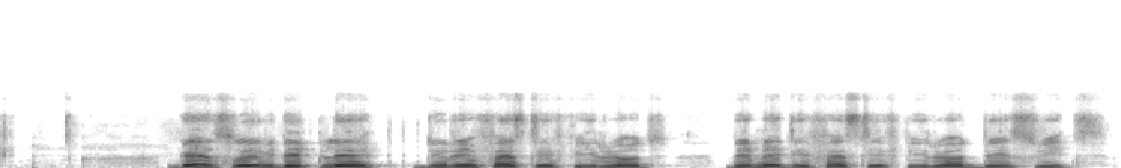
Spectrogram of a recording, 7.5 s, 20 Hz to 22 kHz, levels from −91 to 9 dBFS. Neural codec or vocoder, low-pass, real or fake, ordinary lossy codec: none; 7.2 kHz; real; Opus, 16 kbps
